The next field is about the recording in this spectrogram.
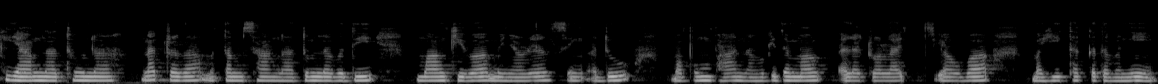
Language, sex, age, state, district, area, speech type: Manipuri, female, 30-45, Manipur, Bishnupur, rural, spontaneous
